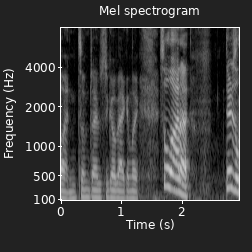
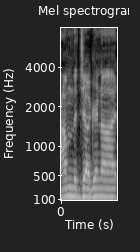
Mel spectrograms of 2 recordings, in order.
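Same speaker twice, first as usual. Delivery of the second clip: normal talking voice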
